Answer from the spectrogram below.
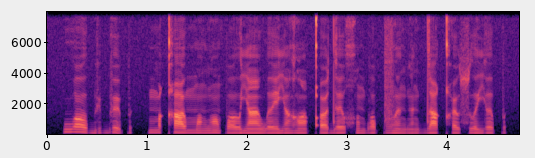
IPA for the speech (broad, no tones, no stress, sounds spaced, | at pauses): w ɔ o̯ b y b ø p | m ə qʰ a o̯ m ɔ̃ ɡ ɔ̃ p ɔ o̯ j ã w ə e̯ j ə̃ ʁ ɔ̃ qʼ u d ə e̯ χʷ ə̃ b ɔ p v ə̃ ɡ ã ɡ d a qʰ y sʷ ə j ə p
